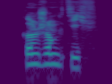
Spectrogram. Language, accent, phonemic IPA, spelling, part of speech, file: French, France, /kɔ̃.ʒɔ̃k.tif/, conjonctif, adjective, LL-Q150 (fra)-conjonctif.wav
- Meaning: 1. conjunctive 2. subjunctive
